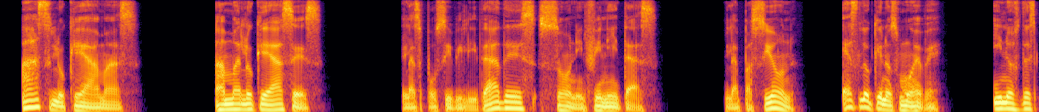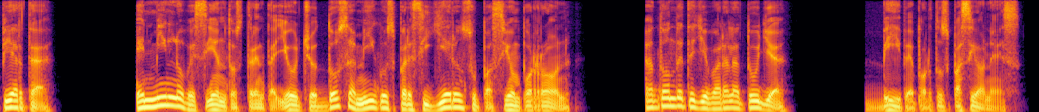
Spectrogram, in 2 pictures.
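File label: Spanish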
